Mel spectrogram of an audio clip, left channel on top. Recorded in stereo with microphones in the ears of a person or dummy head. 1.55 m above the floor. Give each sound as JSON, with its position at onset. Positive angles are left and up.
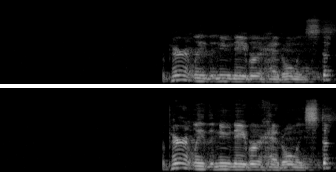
{"t": 1.6, "sound": "a man speaking", "side_deg": -70, "distance_m": 1.4}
